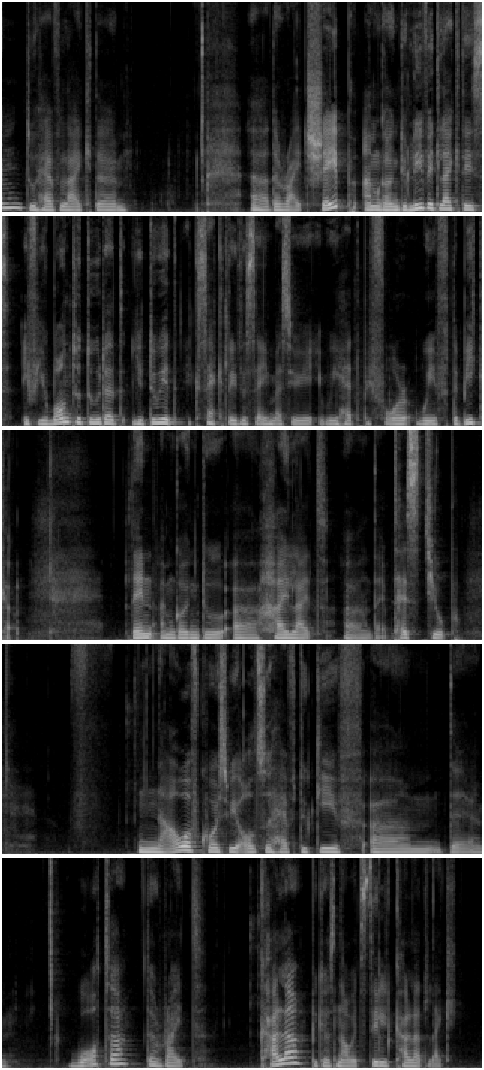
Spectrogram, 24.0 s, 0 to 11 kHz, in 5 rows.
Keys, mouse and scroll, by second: 10.9 click, 15.7 click, 21.7 click.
